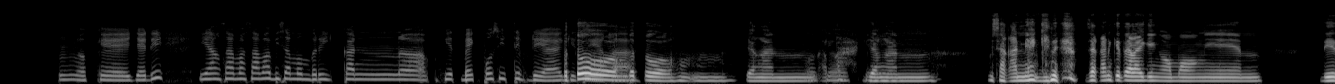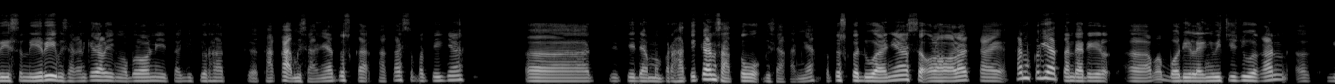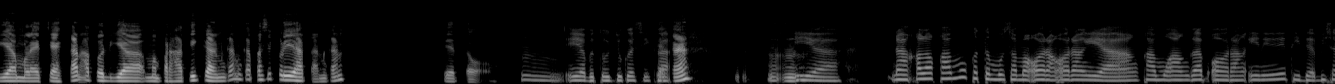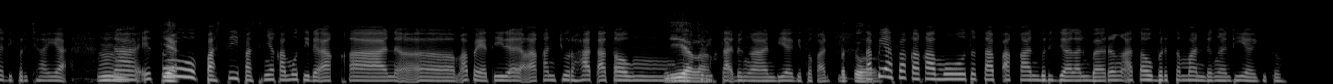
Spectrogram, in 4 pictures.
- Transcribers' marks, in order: in English: "feedback"; laughing while speaking: "ya gini"; in English: "body language-nya"
- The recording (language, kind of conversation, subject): Indonesian, podcast, Menurutmu, apa tanda awal kalau seseorang bisa dipercaya?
